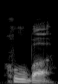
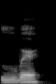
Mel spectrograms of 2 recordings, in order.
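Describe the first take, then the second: First: The word starts with an added h sound. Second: The word starts with a plain vowel sound. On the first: The speaker calls it wrong. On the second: The speaker calls it right.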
